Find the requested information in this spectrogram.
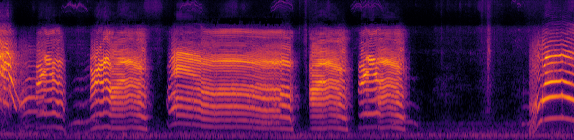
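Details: Domestic cat hearing a cat fight and answering with a run of loud meows and drawn-out wails of varying length, bursts broken by short gaps, then a quiet spell before one more rising yowl.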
